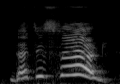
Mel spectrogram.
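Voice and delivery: put-on very high, piping girly voice; squeaky Miriam the wizard. Reading the kid's story, Miriam tells the spiders in a very high squeak. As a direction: squeak it like a little pony wizard.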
